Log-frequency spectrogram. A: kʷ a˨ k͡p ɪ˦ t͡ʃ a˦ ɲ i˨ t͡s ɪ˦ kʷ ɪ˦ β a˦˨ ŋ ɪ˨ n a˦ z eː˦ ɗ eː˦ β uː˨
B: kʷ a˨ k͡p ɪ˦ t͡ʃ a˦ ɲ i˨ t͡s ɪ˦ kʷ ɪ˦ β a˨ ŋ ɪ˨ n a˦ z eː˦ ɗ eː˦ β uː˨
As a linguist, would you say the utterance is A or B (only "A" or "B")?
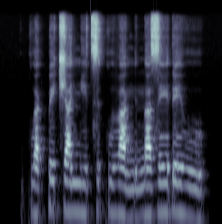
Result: A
